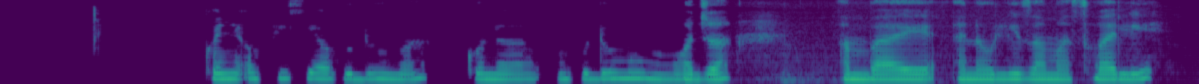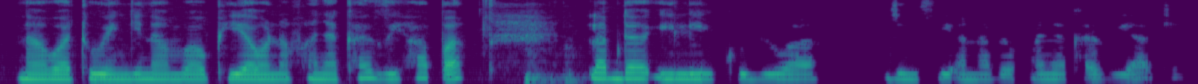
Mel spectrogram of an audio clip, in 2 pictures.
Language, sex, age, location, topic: Swahili, female, 18-24, Nakuru, government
